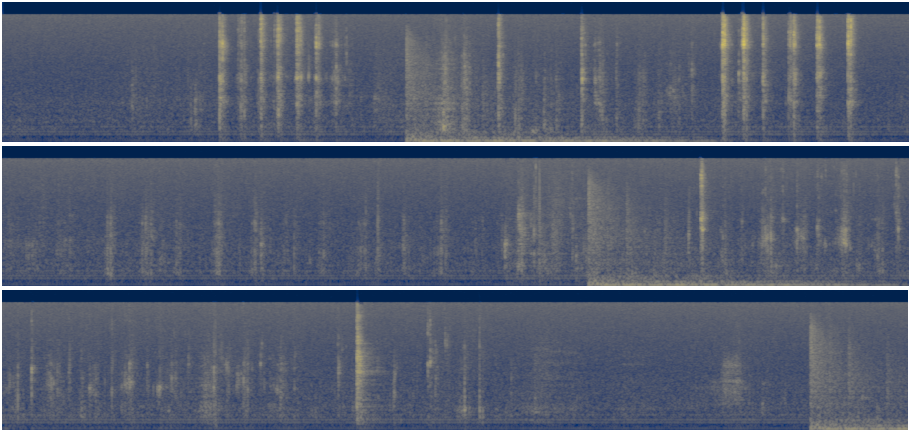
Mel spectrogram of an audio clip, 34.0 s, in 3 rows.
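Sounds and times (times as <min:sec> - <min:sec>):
tortilla chip crunching: 0:02.4 - 0:04.4, 0:09.0 - 0:10.8, 0:11.7 - 0:18.2, 0:21.1 - 0:28.8
loud low rumble: 0:05.0 - 0:09.2, 0:18.6 - 0:23.4, 0:32.8 - 0:34.0.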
